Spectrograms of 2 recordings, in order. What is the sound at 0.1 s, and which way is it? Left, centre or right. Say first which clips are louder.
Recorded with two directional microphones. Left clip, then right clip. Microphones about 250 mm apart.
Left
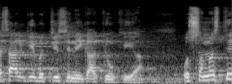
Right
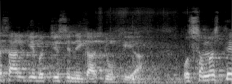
A man's voice: even; left.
